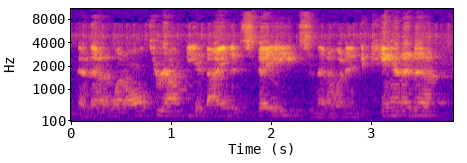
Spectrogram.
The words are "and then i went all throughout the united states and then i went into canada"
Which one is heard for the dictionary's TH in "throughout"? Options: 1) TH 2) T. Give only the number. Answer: 1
